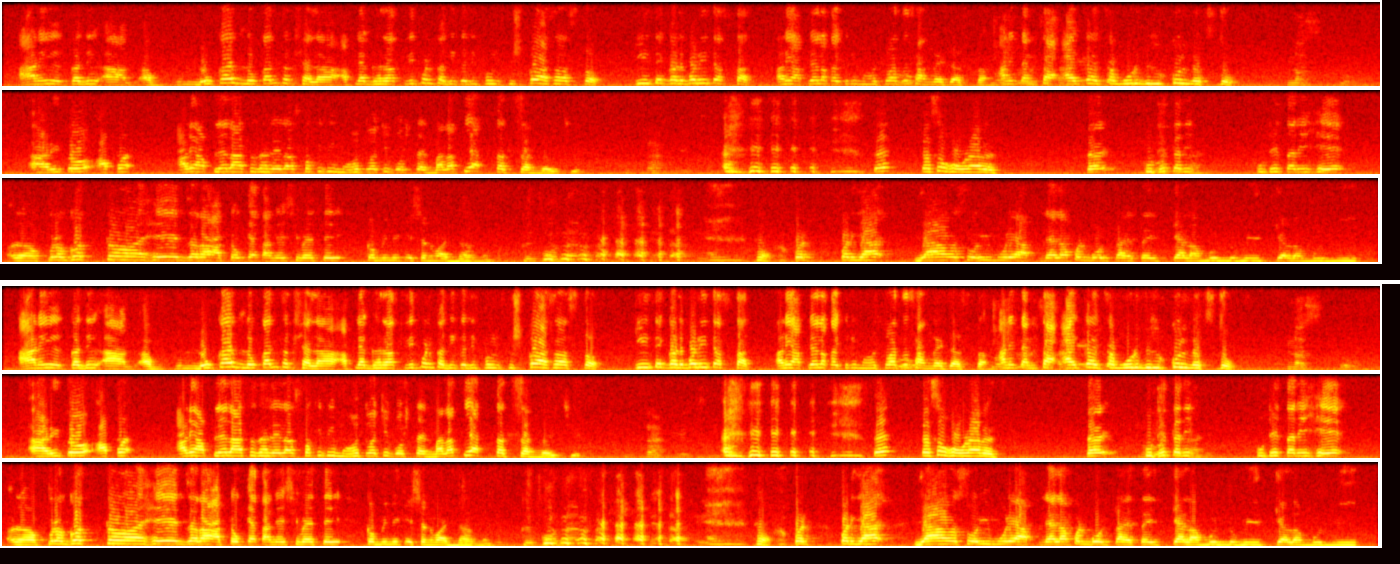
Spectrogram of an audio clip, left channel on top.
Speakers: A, on the right; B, on the right.
A: आणि कधी लोक लोकांच क्षला आपल्या घरातली पण कधी कधी पु पु् असं असतं कि ते गडबडीत असतात. आणि आपल्याला काहीतरी महत्त्वाचं
B: हो
A: सांगायचं असतं
B: महत्त्वाचं
A: आणि त्यांचा
B: सांगायचं
A: ऐकायचा मूड बिलकुल नसतो.
B: <unintelligible> हो.
A: आडी तो आप पण आणि आपल्याला असं झालेलं असतं कि ती महत्त्वाची गोष्ट आहे मला ती आत्ताच सांगायची हाय.
B: <inaudible> सांगाची
A: हा हा हा. तर तसं होणारच. तर
B: हो
A: कुठेतरी,
B: ते तर
A: कुठेतरी हे अ प्रगत हे जरा आटोक्यात आल्याशिवाय ते कम्युनिक कम्युनिकेशन वाढणार नाही.
B: आहेच होणार
A: हा
B: नाही
A: हा
B: ते तर आहेच
A: हम् हम पण पण या या सोयीमुळे आपल्याला पण बोलता येत इतक्या लांबून तुम्ही, इतक्या लांबून मी.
